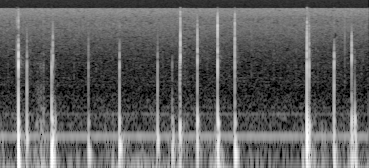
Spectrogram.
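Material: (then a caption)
Plastic. Long fingernails tap and scratch across a flat green plastic sheet lying on a table. Quick, dry clicks with bright edges come in an uneven rhythm, with faint scratching between them. A steady low hum runs underneath throughout.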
